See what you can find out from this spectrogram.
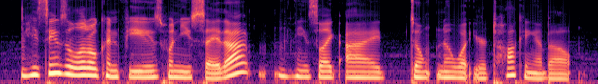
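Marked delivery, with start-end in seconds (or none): none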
